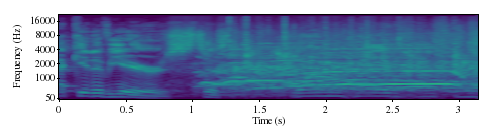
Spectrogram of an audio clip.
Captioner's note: audience applauding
